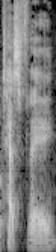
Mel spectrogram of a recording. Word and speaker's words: Tesfaye: Abel Tesfaye, how he pronounces his last name.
